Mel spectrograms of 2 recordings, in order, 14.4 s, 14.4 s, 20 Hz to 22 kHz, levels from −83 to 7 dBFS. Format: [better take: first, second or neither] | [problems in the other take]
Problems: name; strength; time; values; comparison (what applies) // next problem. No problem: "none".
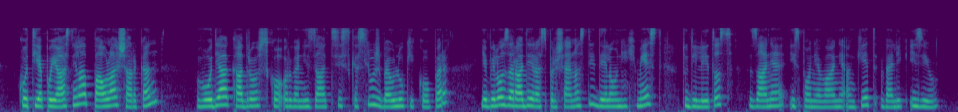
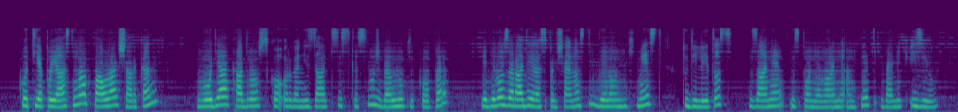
first | noise reduction (neural separator model SepFormer DNS4)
